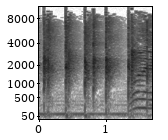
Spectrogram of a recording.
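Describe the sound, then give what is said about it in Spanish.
A few sharp, irregular hand claps of applause at the close of a session, followed at the end by a sustained voice. “Ahora ya se ha acabado la sesión ya de todo. Un aplauso.”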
